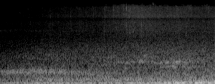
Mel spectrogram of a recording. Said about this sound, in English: What's that outside my window? Okay, Jill, get a grip. It's just the wind.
